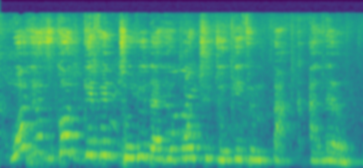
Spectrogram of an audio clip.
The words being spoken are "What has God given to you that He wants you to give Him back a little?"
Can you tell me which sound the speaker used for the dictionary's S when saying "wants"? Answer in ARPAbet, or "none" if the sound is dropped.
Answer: none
